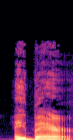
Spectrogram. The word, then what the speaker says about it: Hebert: It's pronounced Hebert. – Not Hebert. – But it's spelled Hebert.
